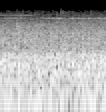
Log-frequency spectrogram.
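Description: Old buses idle at a bus station in Eswatini, a steady, dense diesel rumble with broad, continuous noise throughout, close and fairly loud with no clear talk.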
